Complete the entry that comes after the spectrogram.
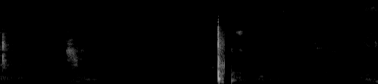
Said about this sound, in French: Oh, désolé, euh, j'ai reçu un message dans mon téléphone de mon copain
